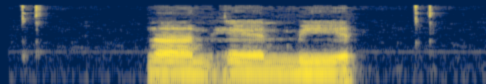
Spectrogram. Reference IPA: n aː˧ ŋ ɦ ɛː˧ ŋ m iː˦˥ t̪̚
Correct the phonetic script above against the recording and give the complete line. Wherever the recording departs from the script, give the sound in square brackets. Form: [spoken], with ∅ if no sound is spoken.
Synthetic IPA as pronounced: [ŋ] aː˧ [n] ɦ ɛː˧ [n] m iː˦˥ t̪̚

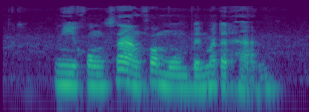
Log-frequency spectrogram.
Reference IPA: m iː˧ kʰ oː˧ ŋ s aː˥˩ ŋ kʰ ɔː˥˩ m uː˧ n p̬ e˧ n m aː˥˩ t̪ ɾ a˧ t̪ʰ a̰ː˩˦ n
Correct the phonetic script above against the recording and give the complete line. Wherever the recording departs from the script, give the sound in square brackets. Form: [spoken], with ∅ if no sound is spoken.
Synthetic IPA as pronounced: m iː˧ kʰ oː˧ ŋ s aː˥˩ ŋ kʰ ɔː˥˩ m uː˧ n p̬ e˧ n m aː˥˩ t̪ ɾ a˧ t̪ʰ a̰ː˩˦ n

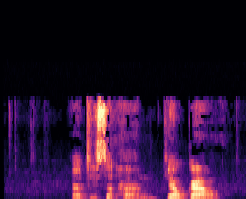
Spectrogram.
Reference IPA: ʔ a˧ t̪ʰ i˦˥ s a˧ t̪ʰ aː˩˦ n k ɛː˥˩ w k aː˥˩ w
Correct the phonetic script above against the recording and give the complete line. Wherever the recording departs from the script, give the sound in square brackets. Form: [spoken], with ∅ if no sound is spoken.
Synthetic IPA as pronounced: ʔ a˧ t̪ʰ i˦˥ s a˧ t̪ʰ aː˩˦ n k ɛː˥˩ w k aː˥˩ w

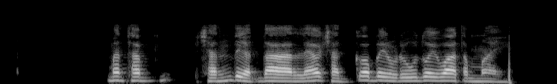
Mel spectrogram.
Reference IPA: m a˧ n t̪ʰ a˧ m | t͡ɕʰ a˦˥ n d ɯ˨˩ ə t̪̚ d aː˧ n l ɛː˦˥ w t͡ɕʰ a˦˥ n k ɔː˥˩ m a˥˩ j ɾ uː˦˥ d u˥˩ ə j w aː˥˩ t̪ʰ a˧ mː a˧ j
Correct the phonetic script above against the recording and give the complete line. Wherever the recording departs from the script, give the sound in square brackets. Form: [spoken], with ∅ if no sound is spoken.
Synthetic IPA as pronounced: m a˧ n t̪ʰ a˧ m | t͡ɕʰ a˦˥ n d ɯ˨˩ ə t̪̚ d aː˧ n l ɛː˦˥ w t͡ɕʰ a˦˥ n k ɔː˥˩ m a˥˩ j ɾ uː˦˥ d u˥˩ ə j w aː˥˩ t̪ʰ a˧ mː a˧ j

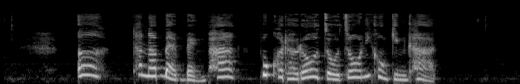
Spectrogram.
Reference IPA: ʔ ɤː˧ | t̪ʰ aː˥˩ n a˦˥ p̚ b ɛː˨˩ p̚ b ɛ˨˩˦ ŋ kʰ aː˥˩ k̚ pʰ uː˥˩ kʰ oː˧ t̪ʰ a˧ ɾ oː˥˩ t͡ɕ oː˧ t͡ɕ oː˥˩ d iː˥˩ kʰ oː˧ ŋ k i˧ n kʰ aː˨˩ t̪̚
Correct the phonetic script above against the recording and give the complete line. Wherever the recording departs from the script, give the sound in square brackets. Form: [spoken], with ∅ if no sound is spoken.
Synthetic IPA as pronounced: ʔ ɤː˧ | t̪ʰ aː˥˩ n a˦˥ p̚ b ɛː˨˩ p̚ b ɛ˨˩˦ ŋ [pʰ] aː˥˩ k̚ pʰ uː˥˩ kʰ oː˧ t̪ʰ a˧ ɾ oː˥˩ t͡ɕ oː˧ t͡ɕ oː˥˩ [n] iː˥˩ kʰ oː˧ ŋ k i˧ n kʰ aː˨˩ t̪̚

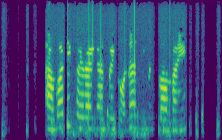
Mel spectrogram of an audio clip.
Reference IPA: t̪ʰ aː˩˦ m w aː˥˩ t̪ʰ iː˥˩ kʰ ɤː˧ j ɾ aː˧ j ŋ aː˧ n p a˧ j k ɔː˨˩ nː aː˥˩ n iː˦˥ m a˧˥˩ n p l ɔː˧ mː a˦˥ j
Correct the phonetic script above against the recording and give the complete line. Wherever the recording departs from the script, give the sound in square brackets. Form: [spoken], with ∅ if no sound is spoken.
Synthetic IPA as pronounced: t̪ʰ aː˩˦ m w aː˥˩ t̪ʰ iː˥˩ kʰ ɤː˧ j ɾ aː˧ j ŋ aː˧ n p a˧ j k ɔː˨˩ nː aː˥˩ n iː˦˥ m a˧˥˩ n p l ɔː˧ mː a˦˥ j

